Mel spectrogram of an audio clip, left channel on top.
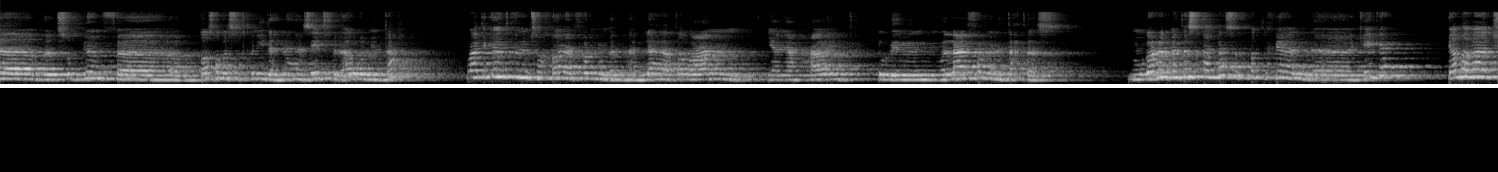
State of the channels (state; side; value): silent; right; digital silence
